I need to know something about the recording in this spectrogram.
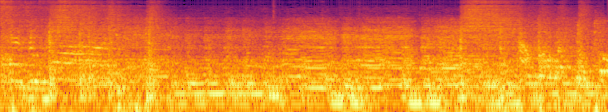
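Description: Hardcore band playing live and loud on electric guitars, bass and drum kit.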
